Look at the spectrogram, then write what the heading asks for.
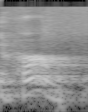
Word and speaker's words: herb: cool one the beginning herb herb class yeah and uh H is silent herb herb and that's 6 p.m.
